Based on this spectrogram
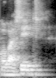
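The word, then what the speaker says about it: Kovačić: jugador croata no sé si lo voy a pronunciar bien Mateo kovasi sí Mateo kovasic es el fue conocido porque en la celebración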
